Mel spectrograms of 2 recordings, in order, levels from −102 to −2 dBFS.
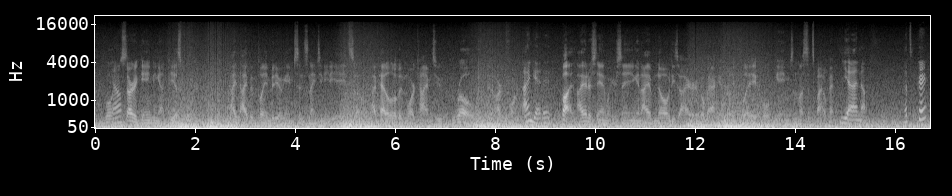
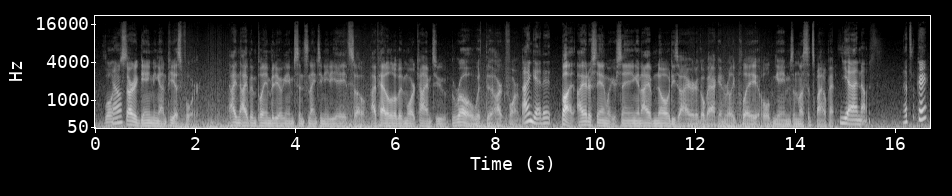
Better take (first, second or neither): second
